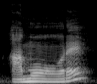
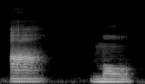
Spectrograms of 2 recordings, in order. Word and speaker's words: amore: A, usually if you have a word like this one, which begins with a vowel followed by a consonant, you have the vowel by herself as a syllable, and then you have the division of the other.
